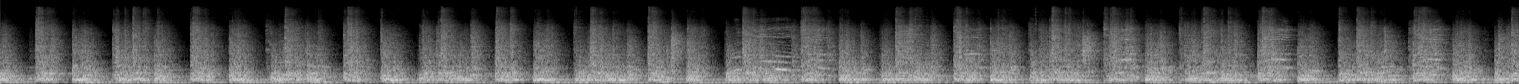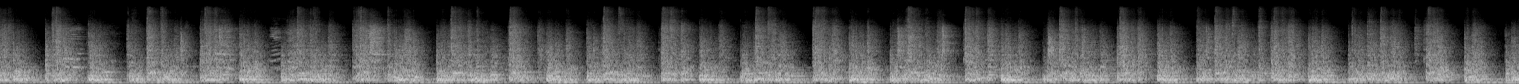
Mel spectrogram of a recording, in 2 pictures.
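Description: Korean janggu (pungmul hourglass drum) played in the fast hwimori rhythm: a quick, steady stream of stick strokes on the high head mixed with deeper strokes on the low head, kept up evenly throughout.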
